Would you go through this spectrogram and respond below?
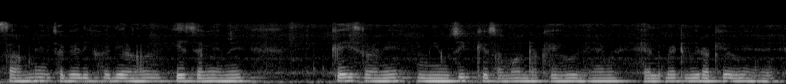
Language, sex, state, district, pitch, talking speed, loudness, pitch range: Hindi, male, Bihar, Lakhisarai, 150 Hz, 150 wpm, -28 LUFS, 145-150 Hz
